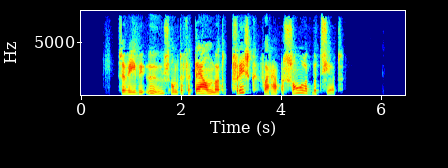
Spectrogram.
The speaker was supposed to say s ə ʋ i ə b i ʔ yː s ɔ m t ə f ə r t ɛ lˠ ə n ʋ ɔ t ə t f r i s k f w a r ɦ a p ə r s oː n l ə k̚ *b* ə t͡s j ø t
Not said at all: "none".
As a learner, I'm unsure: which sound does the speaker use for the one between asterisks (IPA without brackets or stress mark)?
b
